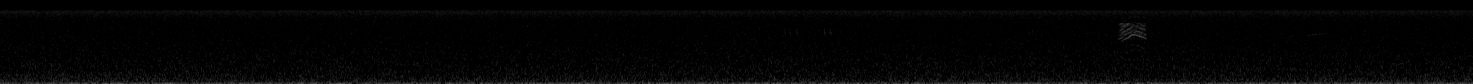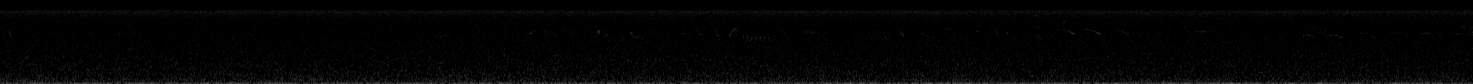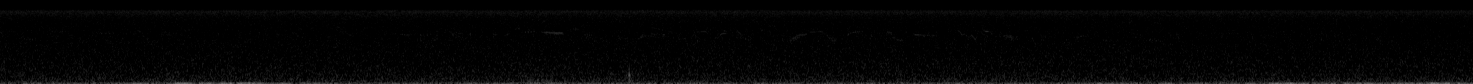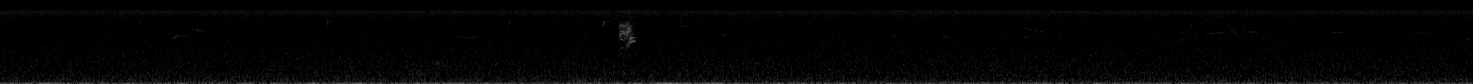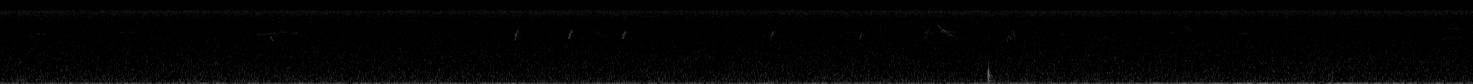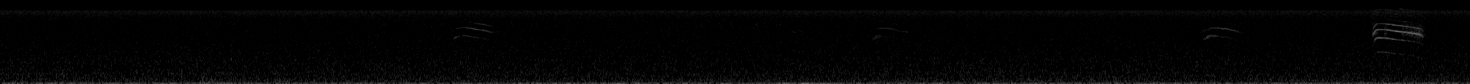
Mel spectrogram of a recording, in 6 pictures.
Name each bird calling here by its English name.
Warbling White-eye, Hawaii Amakihi, Eurasian Skylark, Hawaiian Hawk, House Finch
